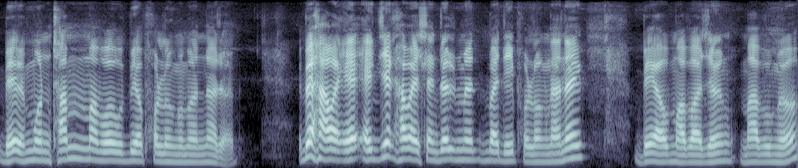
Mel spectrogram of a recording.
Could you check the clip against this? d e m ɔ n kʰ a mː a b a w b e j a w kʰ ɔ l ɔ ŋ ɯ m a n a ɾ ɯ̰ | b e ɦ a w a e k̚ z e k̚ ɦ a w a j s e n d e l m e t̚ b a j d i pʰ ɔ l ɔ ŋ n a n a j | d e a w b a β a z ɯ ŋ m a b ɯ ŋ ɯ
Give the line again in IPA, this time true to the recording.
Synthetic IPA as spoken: b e m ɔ n tʰ a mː a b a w b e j a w pʰ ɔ l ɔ ŋ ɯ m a n a ɾ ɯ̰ | b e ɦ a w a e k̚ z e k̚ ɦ a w a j s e n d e l m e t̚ b a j d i pʰ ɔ l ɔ ŋ n a n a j | b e a w m a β a z ɯ ŋ m a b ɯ ŋ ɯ

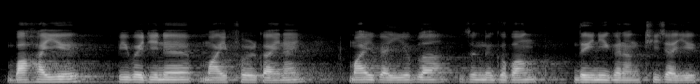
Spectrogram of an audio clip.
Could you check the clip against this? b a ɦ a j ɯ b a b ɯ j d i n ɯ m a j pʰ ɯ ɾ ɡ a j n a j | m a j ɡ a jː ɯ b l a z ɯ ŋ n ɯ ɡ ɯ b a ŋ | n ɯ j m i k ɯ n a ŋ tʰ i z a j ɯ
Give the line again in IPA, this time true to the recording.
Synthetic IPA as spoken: b a ɦ a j ɯ b i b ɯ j d i n ɯ m a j pʰ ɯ ɾ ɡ a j n a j | m a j ɡ a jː ɯ b l a z ɯ ŋ n ɯ ɡ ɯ b a ŋ | d ɯ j n i ɡ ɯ n a ŋ tʰ i z a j ɯ

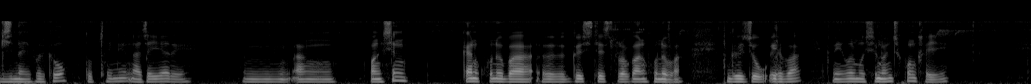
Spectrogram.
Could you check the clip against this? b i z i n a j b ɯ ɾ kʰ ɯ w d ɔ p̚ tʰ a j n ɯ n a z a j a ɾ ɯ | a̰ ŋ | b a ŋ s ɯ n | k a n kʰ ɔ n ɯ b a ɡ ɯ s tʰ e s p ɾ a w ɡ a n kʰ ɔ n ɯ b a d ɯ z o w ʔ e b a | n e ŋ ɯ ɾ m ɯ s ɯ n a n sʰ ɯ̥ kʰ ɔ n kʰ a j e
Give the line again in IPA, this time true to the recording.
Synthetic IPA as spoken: ɡ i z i n a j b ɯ ɾ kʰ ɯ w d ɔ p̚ tʰ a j n ɯ n a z a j a ɾ ɯ | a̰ ŋ | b a ŋ s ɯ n | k a n kʰ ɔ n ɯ b a ɡ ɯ s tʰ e s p ɾ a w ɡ a n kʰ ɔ n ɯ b a ɡ ɯ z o w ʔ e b a | m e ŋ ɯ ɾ m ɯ s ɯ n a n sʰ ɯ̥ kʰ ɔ n kʰ a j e

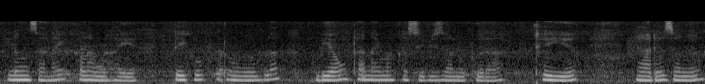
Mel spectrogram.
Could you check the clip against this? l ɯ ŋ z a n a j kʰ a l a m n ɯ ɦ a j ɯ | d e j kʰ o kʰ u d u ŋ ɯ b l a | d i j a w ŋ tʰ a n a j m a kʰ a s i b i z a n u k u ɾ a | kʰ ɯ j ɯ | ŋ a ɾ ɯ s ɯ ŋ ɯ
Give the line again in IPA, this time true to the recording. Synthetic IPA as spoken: l ɯ ŋ z a n a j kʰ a l a m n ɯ ɦ a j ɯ | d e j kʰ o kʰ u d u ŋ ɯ b l a | b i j a w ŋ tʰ a n a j m a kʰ a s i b i z a n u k ɯ ɾ a | tʰ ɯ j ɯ | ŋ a ɾ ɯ z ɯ ŋ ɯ

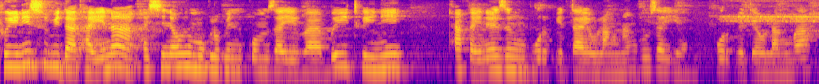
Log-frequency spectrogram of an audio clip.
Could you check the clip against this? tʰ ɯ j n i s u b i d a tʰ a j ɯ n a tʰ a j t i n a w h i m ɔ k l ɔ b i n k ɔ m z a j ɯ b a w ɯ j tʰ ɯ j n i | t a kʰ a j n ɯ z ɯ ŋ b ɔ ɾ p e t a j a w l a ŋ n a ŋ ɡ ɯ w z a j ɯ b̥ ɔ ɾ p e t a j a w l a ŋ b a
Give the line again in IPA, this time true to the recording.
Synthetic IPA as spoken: tʰ ɯ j n i s u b i d a tʰ a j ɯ n a kʰ a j s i n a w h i m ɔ k l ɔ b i n k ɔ m z a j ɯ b a b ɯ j tʰ ɯ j n i | tʰ a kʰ a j n ɯ z ɯ ŋ b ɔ ɾ p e t a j a w l a ŋ n a ŋ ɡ ɯ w z a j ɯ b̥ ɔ ɾ p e t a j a w l a ŋ b a

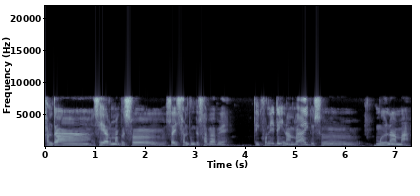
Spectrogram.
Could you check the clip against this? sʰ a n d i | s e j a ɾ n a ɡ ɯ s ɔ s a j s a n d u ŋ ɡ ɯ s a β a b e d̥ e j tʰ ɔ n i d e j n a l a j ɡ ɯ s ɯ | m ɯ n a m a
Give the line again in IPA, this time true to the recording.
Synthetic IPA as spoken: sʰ a n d a | s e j a ɾ m a ɡ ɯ s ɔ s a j s a n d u ŋ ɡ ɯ s a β a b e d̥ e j kʰ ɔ n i d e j n a l a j ɡ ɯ s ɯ | m ɯ n a m a

